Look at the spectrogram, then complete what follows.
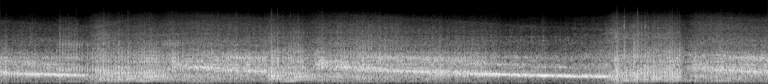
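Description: Scania R620's V8 diesel revved hard through its tall vertical exhaust stacks, loud, about three times: each time the engine note jumps up quickly, then falls away slowly as the revs drop.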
